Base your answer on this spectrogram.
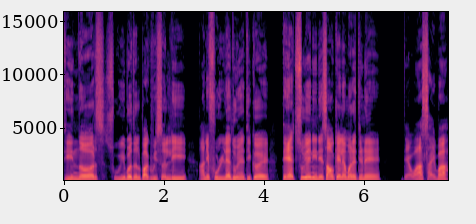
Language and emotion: Goan Konkani, disgusted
